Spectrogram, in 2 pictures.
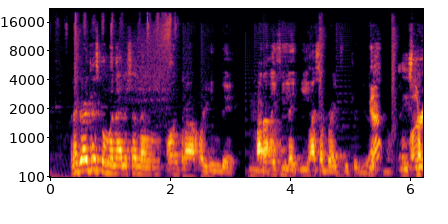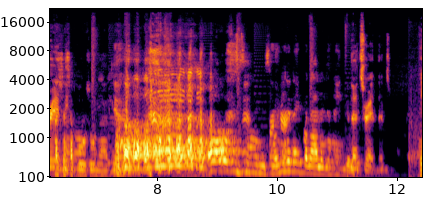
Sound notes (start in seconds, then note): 7.2 chuckles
